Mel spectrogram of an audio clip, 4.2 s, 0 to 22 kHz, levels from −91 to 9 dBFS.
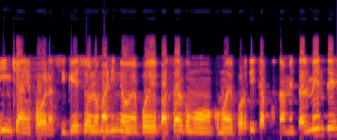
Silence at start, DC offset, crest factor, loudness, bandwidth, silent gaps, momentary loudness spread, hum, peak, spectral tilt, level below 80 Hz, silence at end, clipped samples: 0 s; under 0.1%; 12 dB; -11 LUFS; 7.6 kHz; none; 4 LU; none; 0 dBFS; -3 dB/octave; -62 dBFS; 0 s; under 0.1%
